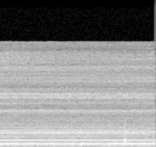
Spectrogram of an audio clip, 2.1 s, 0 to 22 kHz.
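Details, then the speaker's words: Direct petrol injector on a bench tester, pump running at 4 bar for a leak test with no injector drive; even unbroken high electric whine, no surging, pressure holding, no leak seen. "that's pressurizing the injector internally and I'm looking to see if there's any leak"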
